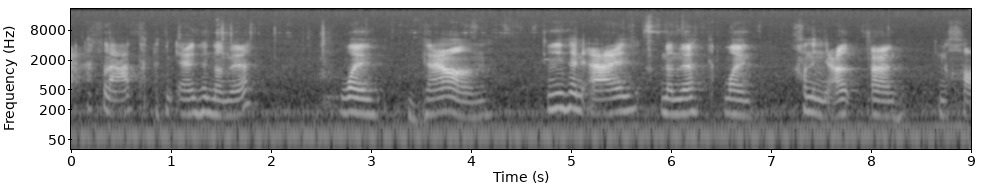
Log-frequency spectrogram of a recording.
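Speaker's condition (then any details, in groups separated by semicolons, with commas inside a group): Muscular dystrophy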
